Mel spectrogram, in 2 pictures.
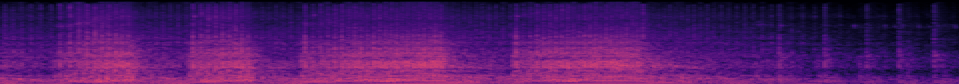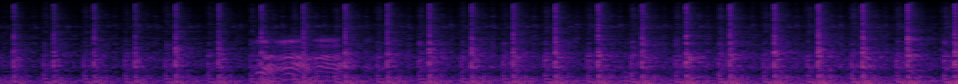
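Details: Vintage Triumph motorcycle, first start after electronic ignition, new regulator rectifier, timing set, wiring fixes, short pipes, no chain fitted: few loud throttle blips then even, regular loping idle, no knocks or misses; healthy normal running.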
